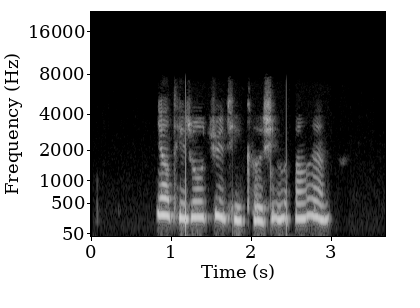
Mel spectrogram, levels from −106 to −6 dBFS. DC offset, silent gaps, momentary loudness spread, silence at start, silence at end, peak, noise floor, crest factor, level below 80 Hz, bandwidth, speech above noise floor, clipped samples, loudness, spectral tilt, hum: under 0.1%; none; 4 LU; 0.85 s; 0.7 s; -20 dBFS; -85 dBFS; 14 dB; -72 dBFS; 7.2 kHz; 53 dB; under 0.1%; -34 LUFS; -4.5 dB/octave; none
